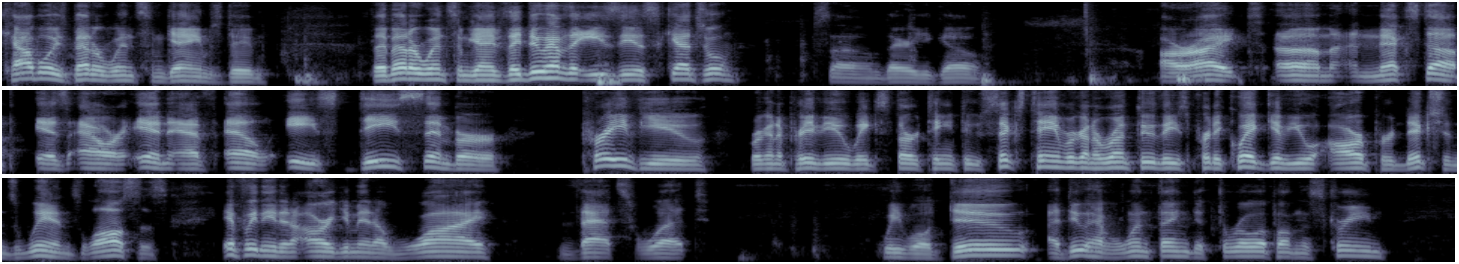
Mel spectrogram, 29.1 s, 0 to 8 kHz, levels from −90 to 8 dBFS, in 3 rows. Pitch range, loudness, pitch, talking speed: 115-150 Hz, -24 LUFS, 130 Hz, 160 wpm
